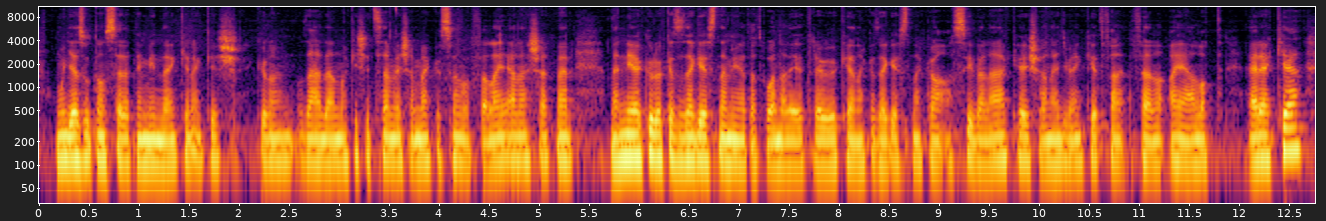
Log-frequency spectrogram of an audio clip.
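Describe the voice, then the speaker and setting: In a dark, mellow tone, a man speaks at a fairly low pitch and a fairly quick pace with monotone, flat intonation. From Hungary. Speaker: sports charity foundation head, former water polo player; TV guest. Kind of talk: morning TV studio interview. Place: studio. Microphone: lapel.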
